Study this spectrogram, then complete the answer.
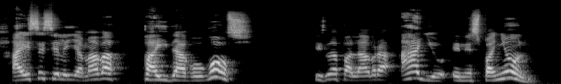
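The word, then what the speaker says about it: παιδαγωγός: La palabra griega se pronunciaría de esta manera, paidagogos.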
